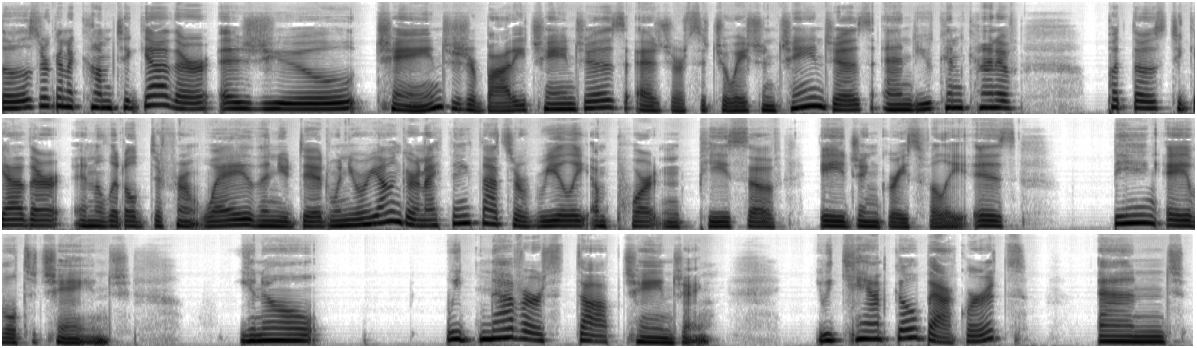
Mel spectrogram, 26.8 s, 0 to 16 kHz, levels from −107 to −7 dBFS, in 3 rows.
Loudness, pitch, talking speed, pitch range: -16 LUFS, 175 Hz, 145 wpm, 150-210 Hz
